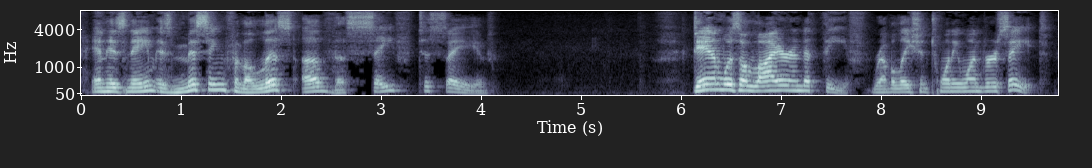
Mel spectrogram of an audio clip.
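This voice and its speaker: A man reading a scripted religious narration in a measured, expressive manner. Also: medium pitch.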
